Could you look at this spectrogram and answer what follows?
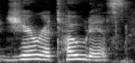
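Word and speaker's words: Jyuratodus: I say Gerotidas, as in Herodotus, the Greek, ancient Greek guy, as opposed to Gerotodes, which is sort of the standard pronunciation among Western fans, I guess.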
